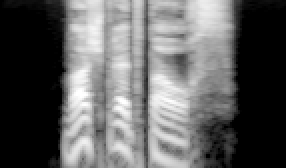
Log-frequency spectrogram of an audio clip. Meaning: genitive singular of Waschbrettbauch
- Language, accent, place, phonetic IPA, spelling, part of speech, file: German, Germany, Berlin, [ˈvaʃbʁɛtˌbaʊ̯xs], Waschbrettbauchs, noun, De-Waschbrettbauchs.ogg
